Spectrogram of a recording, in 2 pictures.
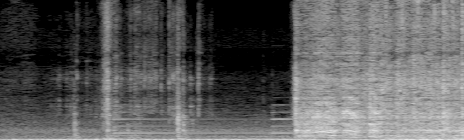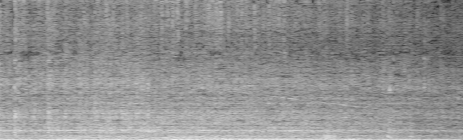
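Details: Toyota Tarago/Previa/Estima engine, first start after head gasket and cylinder head replacement, on a weak battery with assist: a couple of seconds of quick cranking, then it catches and settles to a steady idle; starts fine.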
